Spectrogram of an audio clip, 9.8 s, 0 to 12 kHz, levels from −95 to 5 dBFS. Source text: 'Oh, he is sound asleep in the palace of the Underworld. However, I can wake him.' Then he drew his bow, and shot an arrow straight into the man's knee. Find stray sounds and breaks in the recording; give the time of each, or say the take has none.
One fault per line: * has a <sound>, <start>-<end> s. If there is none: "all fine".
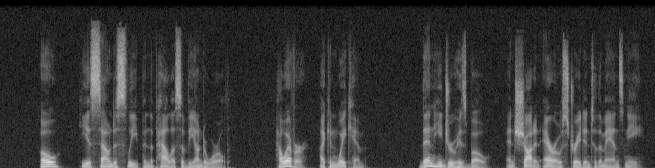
all fine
